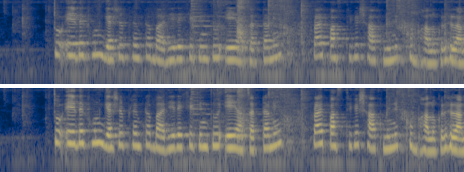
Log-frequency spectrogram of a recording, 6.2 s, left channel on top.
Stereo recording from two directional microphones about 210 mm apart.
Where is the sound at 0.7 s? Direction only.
30° right (ahead or behind).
